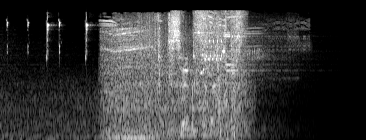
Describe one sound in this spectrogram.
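A blade slashes through the air with a sharp swoosh.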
